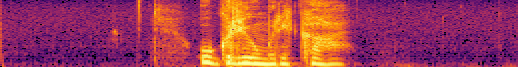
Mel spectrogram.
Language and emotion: Russian, angry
